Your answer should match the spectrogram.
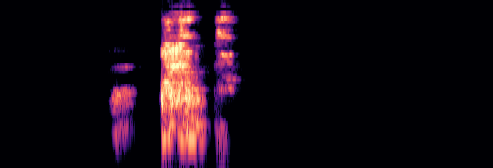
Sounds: Throat clearing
